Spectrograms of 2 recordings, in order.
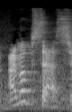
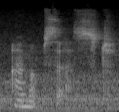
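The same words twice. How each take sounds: First: Said in the usual way. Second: Slow soft whisper of "I'm obsessed", barely voiced; breathy whisper. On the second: Real, not acted. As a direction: drop to a secret hush and savour "I'm obsessed". Whispered aside about her lip.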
